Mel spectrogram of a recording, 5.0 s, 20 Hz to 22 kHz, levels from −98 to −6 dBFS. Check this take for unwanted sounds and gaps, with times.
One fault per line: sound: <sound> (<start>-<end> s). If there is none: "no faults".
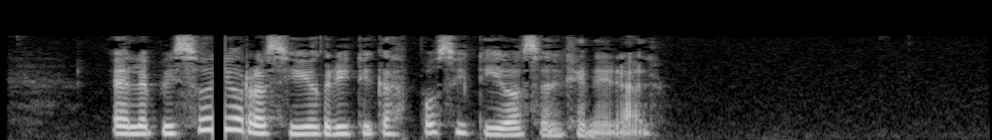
sound: dropout (1.1-1.1 s)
